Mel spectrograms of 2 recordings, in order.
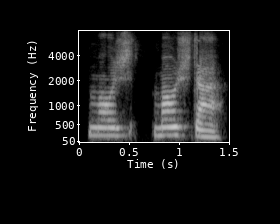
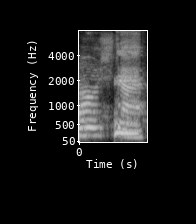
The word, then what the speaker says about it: Mojda: Mojda. Did I say it right? Yes, Jana. Mojda.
